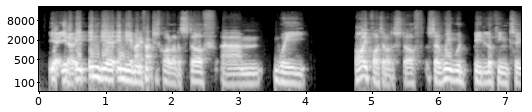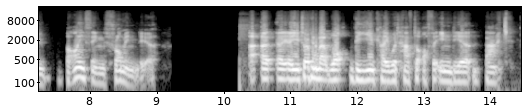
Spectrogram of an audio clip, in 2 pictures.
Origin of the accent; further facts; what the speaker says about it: United Kingdom; we as the British people or as, as the U K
